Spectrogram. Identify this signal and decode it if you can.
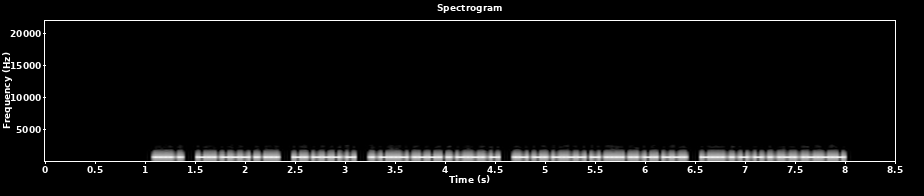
Morse code, heard as a keyed tone, about 49 wpm, 700 Hz. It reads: HE DOES NOT EXPECT ANYTHING BETTER.
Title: Sentences from Top 1100 Words 50wpm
